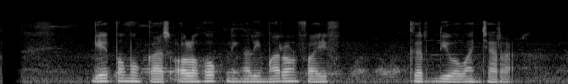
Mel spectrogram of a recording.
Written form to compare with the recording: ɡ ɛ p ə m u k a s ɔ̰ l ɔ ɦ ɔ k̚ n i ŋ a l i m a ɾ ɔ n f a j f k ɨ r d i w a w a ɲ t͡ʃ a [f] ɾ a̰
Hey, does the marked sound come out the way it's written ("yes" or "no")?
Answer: no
